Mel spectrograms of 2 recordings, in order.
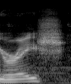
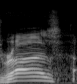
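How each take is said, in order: First: The name is pronounced as Ra's. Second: The name is pronounced as Roz. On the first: The animated series said the name this way. The speaker calls it right. "His name will always be Ra's to me" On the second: Many people say the name this way. The speaker calls it wrong. "a lot of people will argue with me that his name is Roz"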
